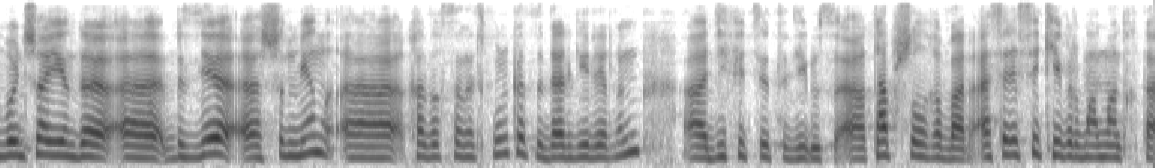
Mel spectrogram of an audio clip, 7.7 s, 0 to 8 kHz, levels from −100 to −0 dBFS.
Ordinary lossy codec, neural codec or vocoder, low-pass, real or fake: none; codec, 24 kHz, 6 kbps, HILCodec; 7.2 kHz; fake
